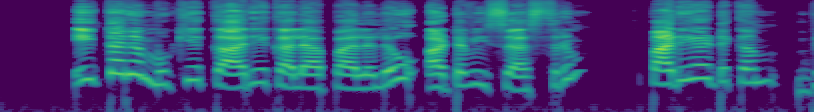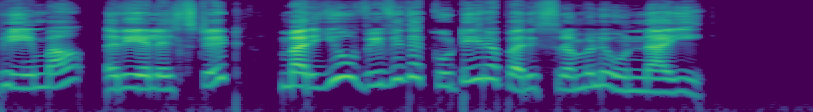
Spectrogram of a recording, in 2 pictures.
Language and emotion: Telugu, neutral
